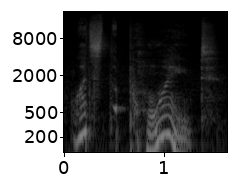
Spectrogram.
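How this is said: It is asked in an open, curious way. The asker is open to discovering an answer. The speaker calls it right. "One opens you up to be in the inquiry"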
